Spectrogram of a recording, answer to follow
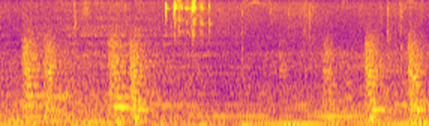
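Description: Background music: a steady, held underscore of sustained low notes with higher tones above.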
